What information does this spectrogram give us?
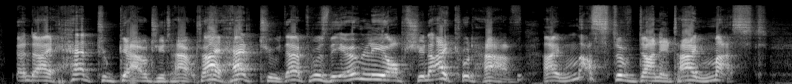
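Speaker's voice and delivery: very loud, drawn-out, slow, sinister evil villain voice. Telling listeners how a character's dialogue was spoken, impersonating the character's voice. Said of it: "this is my best impersonation of this character's voice".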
